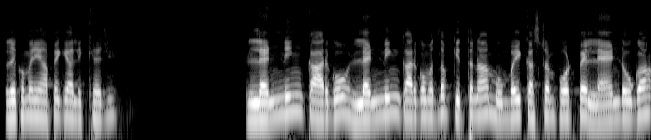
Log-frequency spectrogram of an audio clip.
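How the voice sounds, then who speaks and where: A man from India teaches customs law to an online class, keeping his voice high and smooth. He repeats each point and quizzes the students. He also teases them as he goes. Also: a little mellow. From Kurukshetra, India. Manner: teasing, repetitive, asks the class questions. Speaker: tax teacher.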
